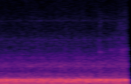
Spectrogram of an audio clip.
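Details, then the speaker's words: Fully rebuilt Bridgeport variable-speed milling machine, spindle running with quill power feed engaged feeding down: steady, even mid-pitched hum, no knocks or grinding; spindle and feed run smoothly. "Okay, so engage the feed, and you see it's feeding down. You should be able to see the handle moving there."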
